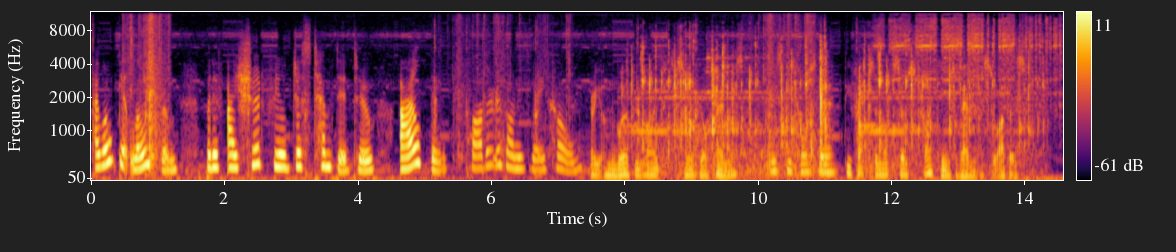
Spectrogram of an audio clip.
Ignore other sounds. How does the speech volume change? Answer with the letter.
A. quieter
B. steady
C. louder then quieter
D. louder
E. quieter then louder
A.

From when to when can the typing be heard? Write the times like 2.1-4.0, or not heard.
7.8-14.3.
